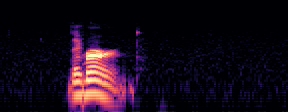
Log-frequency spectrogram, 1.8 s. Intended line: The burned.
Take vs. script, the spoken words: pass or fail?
pass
